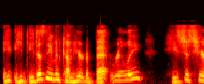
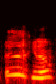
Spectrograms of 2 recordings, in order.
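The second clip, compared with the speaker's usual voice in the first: much higher, coy offhand shrug; 4 dB quieter than usual. Retold or imitated. Shallan shrugging off her brother's question, high and coy. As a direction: brush it off playfully.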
